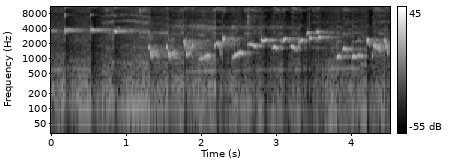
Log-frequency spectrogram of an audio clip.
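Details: Caged 14-month-old male white-rumped shama in training sings varied clear whistled phrases, rising and falling, in quick succession, with high thin ticking notes at the start.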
